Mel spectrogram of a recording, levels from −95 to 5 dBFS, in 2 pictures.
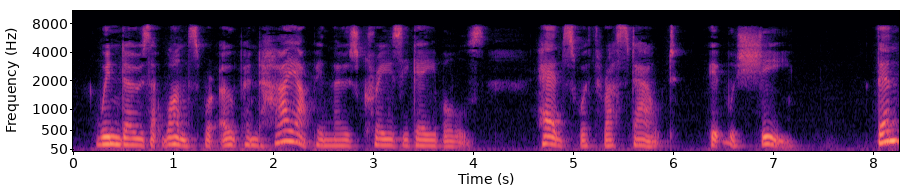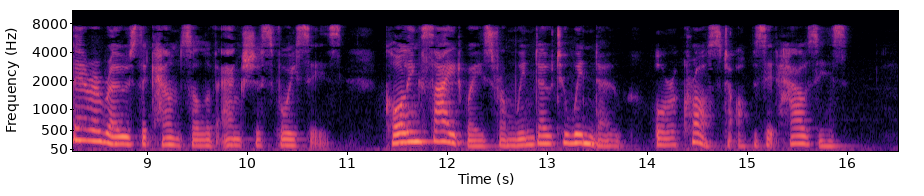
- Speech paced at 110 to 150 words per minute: Yes, slow, 135 wpm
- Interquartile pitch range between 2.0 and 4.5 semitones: No, average, 5.2 semitones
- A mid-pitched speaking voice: Yes, medium, 145 Hz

